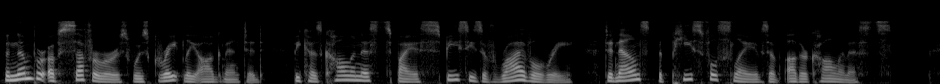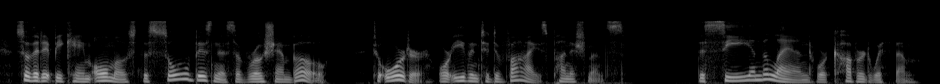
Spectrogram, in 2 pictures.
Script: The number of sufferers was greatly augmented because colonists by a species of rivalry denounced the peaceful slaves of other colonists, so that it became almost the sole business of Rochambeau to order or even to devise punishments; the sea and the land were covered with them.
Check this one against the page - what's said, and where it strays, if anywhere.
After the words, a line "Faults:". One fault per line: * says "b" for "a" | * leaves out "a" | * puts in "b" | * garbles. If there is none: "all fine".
The number of sufferers was greatly augmented because colonists by a species of rivalry denounced the peaceful slaves of other colonists, so that it became almost the sole business of Rochambeau to order or even to devise punishments; the sea and the land were covered with them.
Faults:
all fine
